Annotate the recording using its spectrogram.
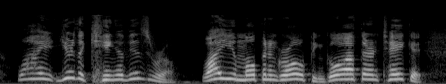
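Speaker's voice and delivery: high, loud, goading voice.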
